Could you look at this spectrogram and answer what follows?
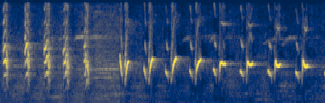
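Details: White-rumped shama for training songbirds: a few high chips, then a run of sharp, downslurred whistled notes, each snapping upward at the end, repeated quickly and unevenly.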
